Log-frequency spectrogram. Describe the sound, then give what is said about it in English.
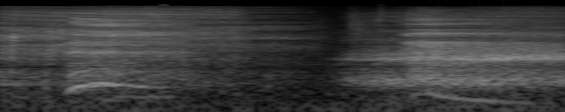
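A deep breath, drawn in and then let out: two long, soft, airy swells of breath noise with a short lull between them, fairly quiet and with no talking. “let's begin by taking a deep breath.”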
